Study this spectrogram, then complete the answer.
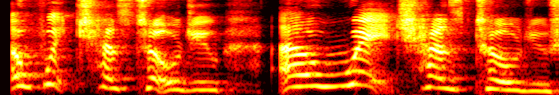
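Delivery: enraged dwarf screeching at being found out; shrieking little man. A narrator's reading. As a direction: scream it in raging disbelief. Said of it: "shrieked the little man".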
